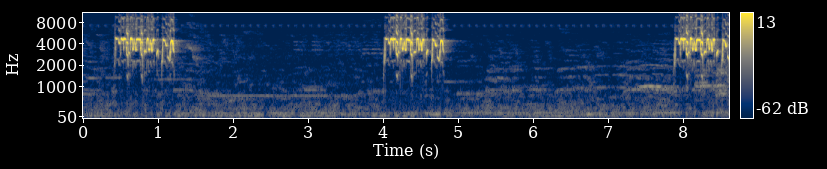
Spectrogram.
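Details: Masteran recording of gacor cucak kerinci, the cream-striped bulbul: the same quick high twittering phrase repeated three times, about every four seconds, each under a second, with near silence between.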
